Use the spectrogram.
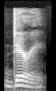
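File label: "dairy", British English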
